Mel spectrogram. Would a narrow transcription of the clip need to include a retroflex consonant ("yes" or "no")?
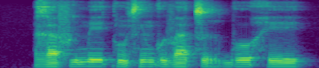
no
